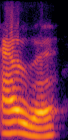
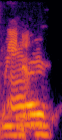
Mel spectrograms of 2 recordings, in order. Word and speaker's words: Iryna: I want to say Ira. It's not Ira. It's Iryna.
